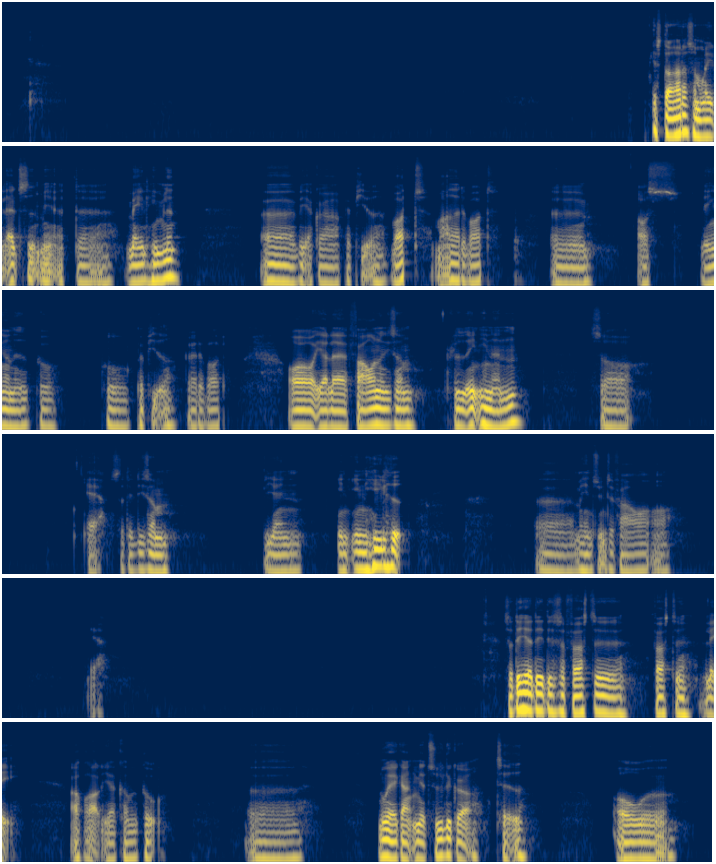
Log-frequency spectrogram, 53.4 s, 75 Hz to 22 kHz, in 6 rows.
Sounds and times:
Speech: 0:08.1 - 0:11.2, 0:12.1 - 0:15.2, 0:15.8 - 0:20.6, 0:21.4 - 0:24.4, 0:25.2 - 0:25.8, 0:27.6 - 0:28.9, 0:30.0 - 0:31.8, 0:33.4 - 0:35.2, 0:36.6 - 0:37.0, 0:41.9 - 0:44.8, 0:45.4 - 0:46.6, 0:47.6 - 0:48.4, 0:49.2 - 0:51.2, 0:52.1 - 0:53.0.

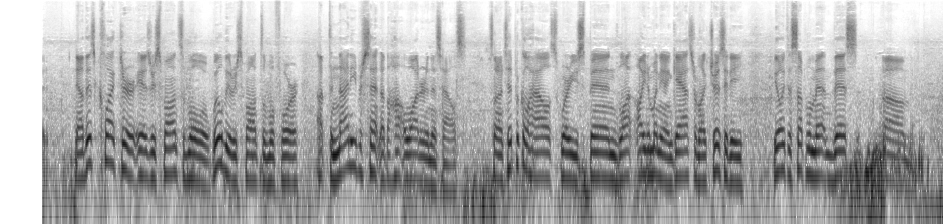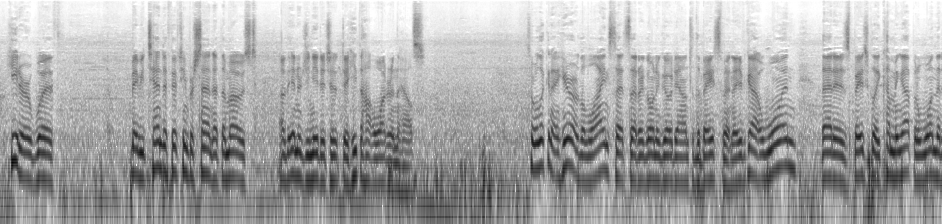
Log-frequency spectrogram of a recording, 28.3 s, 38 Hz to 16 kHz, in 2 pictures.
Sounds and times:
Speech: 0:01.1 - 0:15.1, 0:16.1 - 0:20.6, 0:22.0 - 0:28.2.

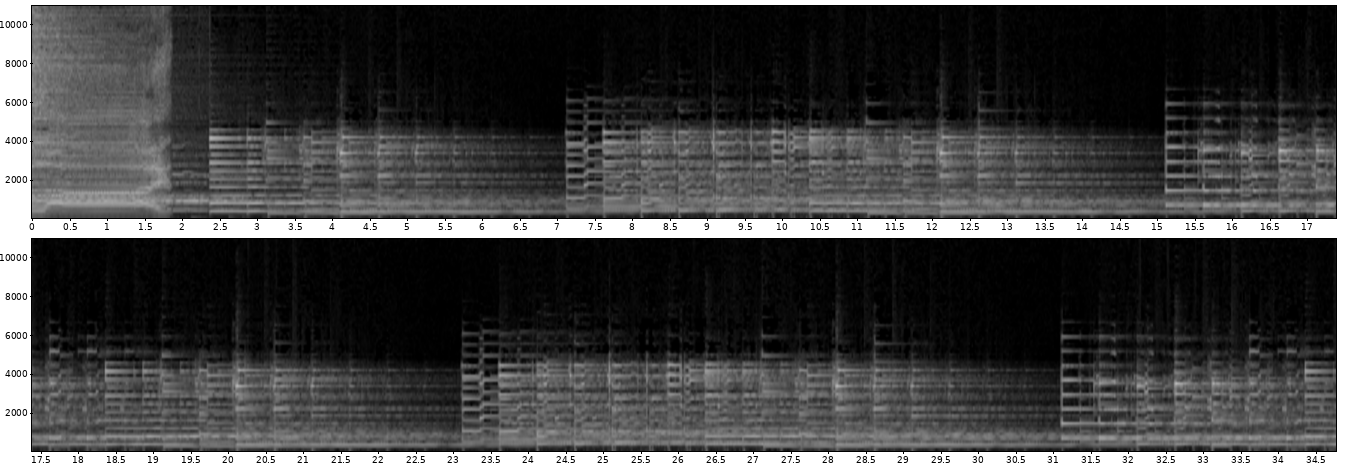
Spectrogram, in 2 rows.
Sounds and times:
Effects unit: 0:00.0 - 0:34.7
Music: 0:00.0 - 0:34.7.

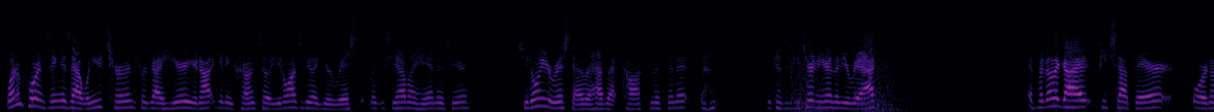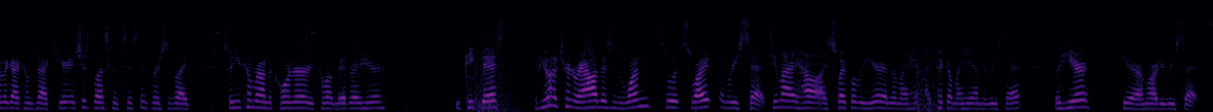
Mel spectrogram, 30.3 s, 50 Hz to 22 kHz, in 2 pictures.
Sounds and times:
Speech: 0:00.1 - 0:09.0, 0:09.6 - 0:11.0, 0:12.8 - 0:20.0, 0:20.9 - 0:30.3.

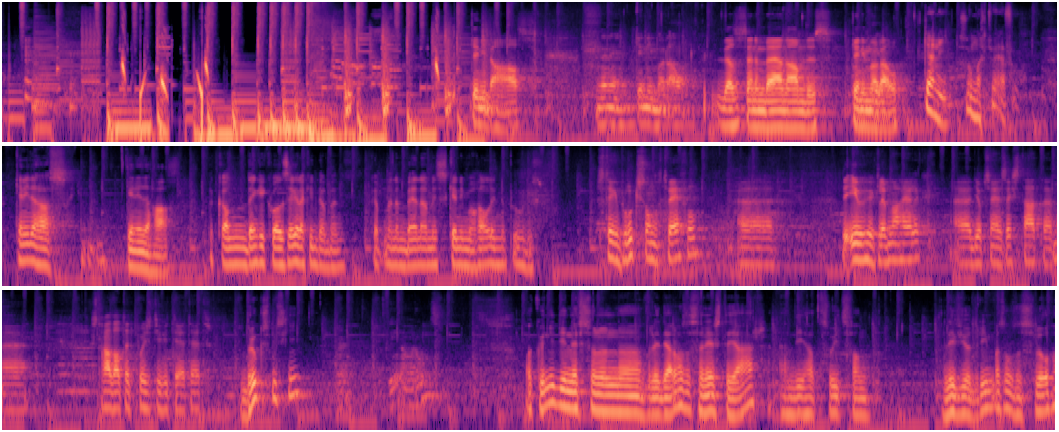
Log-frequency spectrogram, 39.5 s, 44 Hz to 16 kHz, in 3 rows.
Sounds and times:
Music: 0:00.0 - 0:39.5.

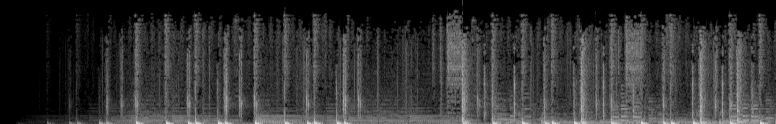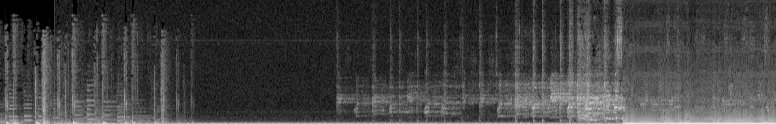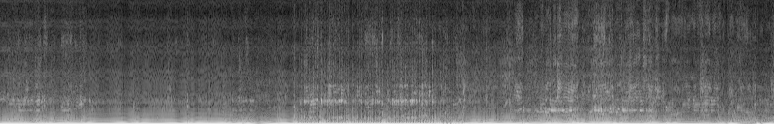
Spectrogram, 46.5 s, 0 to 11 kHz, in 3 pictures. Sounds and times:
Music: 0:00.4 - 0:20.8, 0:21.8 - 0:46.5.

